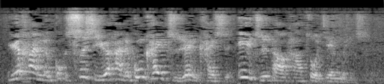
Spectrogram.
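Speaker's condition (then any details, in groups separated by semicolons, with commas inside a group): No condition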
